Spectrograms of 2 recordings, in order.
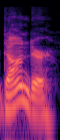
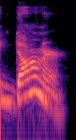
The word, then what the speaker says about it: Donder: Yes, you're talking about Donder. I am, and most people say Donner, and it's Part of part of that comes from a TV show, Rudolph the Red-Nosed Reindeer from the 1960s.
